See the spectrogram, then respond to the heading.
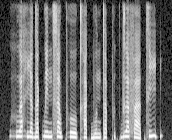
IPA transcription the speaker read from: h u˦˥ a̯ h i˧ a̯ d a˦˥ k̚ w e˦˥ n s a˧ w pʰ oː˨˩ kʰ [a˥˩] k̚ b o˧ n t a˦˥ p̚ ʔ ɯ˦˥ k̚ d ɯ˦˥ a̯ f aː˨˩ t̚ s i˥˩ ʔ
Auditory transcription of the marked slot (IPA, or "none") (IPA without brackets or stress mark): a˨˩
